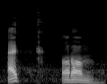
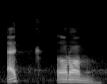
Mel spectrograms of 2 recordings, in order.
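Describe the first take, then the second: No difference in how they are said.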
